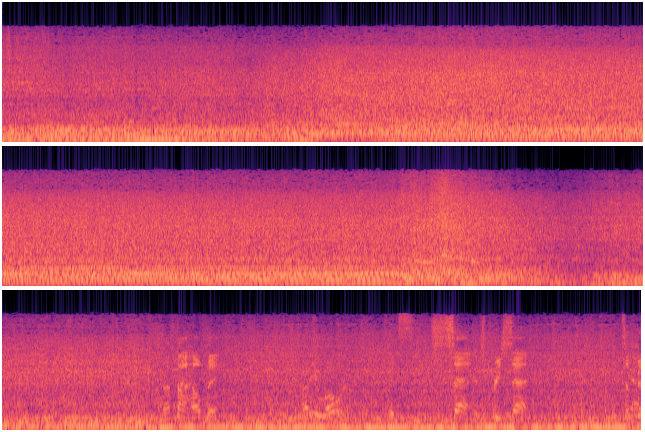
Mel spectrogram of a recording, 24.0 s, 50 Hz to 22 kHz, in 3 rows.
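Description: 1968 Dodge Charger's Mopar 440 big-block V8, on Edelbrock fuel injection, held steady at raised revs of about two thousand rpm for about thirteen seconds while its air-fuel ratio is checked. The revs then fall away and it settles into a steady idle of around 800 rpm.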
